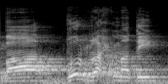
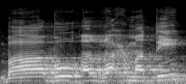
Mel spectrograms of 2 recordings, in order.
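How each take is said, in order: First: The article's vowel is dropped and words linked. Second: The article's vowel is kept as separate sounds. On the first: The speaker calls it right. "बल्कि बाबुर्रहमती" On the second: The speaker calls it wrong. "नहीं पढ़ते"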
